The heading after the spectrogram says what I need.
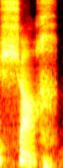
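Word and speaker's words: Schach: So we say shak which means chess.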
